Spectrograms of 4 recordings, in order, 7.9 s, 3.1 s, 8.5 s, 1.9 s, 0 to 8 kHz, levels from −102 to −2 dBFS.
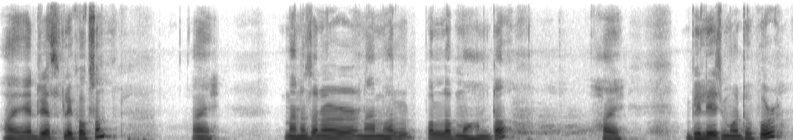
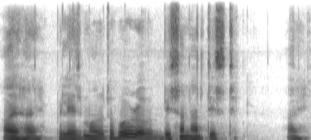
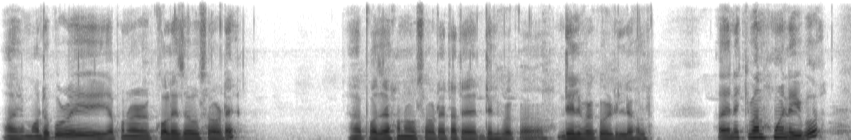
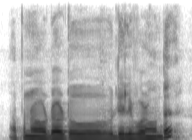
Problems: none marked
